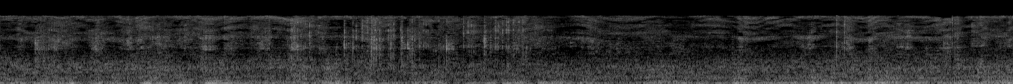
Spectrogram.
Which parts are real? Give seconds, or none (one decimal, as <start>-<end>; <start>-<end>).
0.0-10.1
